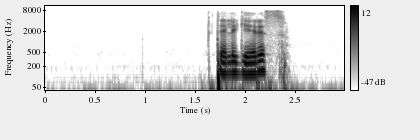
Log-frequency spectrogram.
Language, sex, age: Norwegian, male, 31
